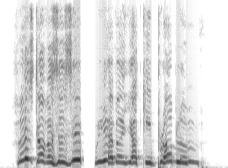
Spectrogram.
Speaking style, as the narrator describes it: Hippo bellowed

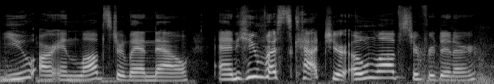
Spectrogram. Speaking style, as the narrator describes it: laughed Trisha

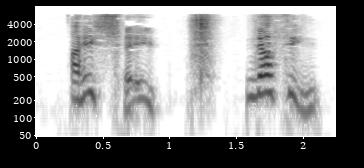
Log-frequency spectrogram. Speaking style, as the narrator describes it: she choked

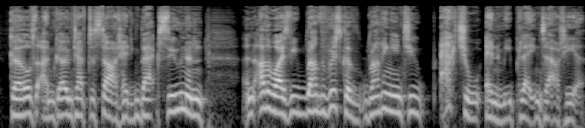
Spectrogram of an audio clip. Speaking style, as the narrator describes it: Mabel shouted

